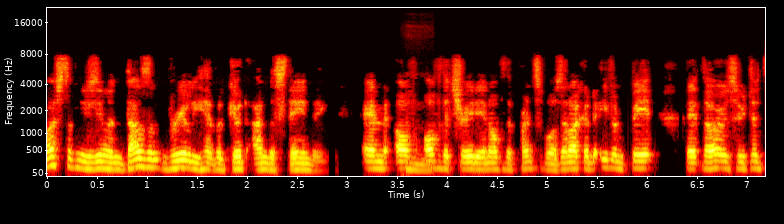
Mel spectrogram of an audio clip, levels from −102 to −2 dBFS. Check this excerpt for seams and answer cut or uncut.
uncut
